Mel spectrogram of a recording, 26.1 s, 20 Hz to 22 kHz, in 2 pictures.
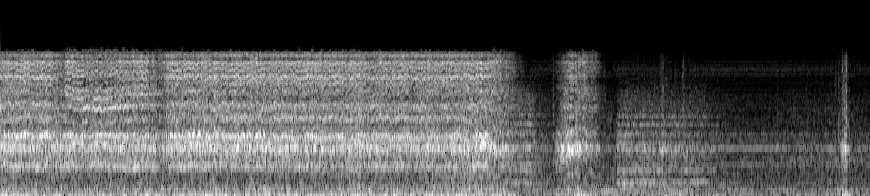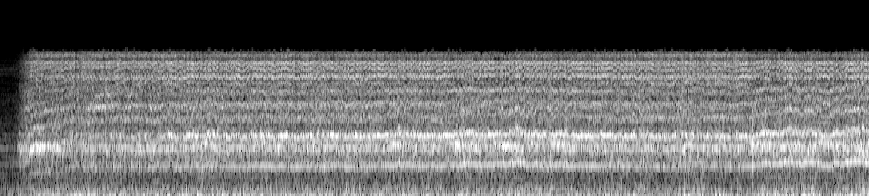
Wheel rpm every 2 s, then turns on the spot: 160, 160, 160, 140, 20, 10, 30, 150, 160, 160, 160, 160, 160.
none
